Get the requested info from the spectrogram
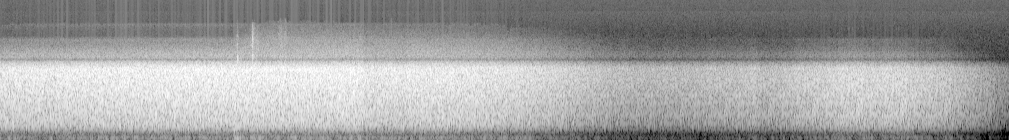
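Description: Hiss of television static from an old CRT set, steady at first, sinking about ten seconds in, swelling again and then fading out.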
